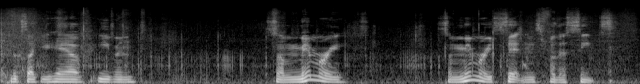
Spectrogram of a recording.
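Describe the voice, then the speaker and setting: There is noticeable background noise as a man speaks at a moderate pace with medium pitch and ordinary pitch variation. He leaves long, frequent pauses. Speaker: car reviewer. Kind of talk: casual car review walkthrough. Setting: inside a car. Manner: casual, conversational.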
